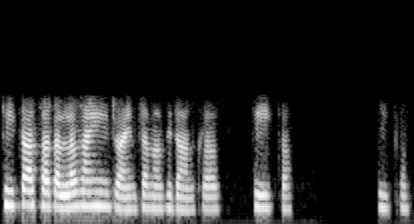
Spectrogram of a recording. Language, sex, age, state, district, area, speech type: Sindhi, female, 30-45, Madhya Pradesh, Katni, urban, conversation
